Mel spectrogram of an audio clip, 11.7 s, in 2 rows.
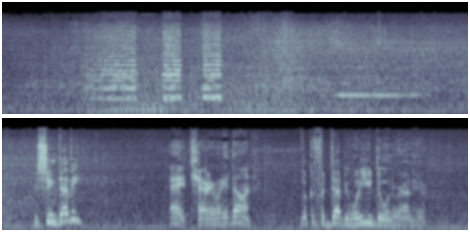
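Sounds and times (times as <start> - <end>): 
car horn beeping: 1.0 - 2.8, 4.1 - 5.4
speech: 6.2 - 7.0, 7.9 - 11.3.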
